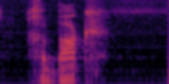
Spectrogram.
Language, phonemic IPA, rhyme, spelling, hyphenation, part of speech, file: Dutch, /ɣəˈbɑk/, -ɑk, gebak, ge‧bak, noun, Nl-gebak.ogg
- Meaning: 1. sweet pastry, cake 2. pastry, whether sweet or savoury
